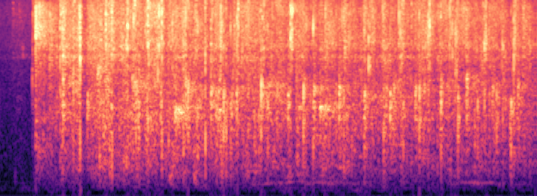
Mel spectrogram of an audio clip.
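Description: Audience applauding: many hands clapping, starting suddenly about a third of a second in and keeping up steadily.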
